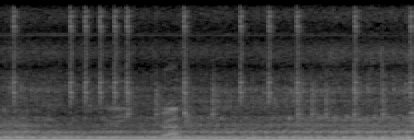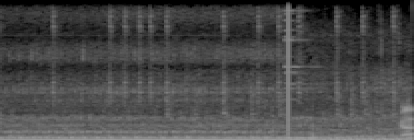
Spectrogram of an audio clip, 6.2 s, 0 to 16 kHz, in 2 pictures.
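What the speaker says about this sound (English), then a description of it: "so it's gonna be a really loud cold start" A loud 1999-2004 Ford Mustang GT engine cold start rumbles steadily right up close, a deep low drone with clattering mechanical noise on top, running throughout without a break.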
